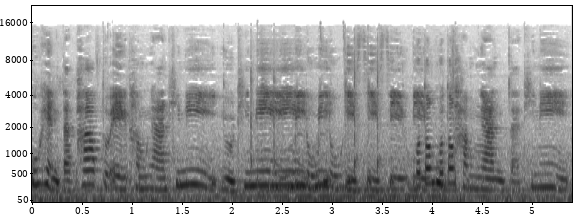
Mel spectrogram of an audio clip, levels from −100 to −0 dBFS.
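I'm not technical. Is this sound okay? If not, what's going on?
No. From about 2.26 to 4.24 seconds there's a doubled audio track: the speech is heard twice, with a second, equally loud copy about a fifth of a second behind. That's likely from the same sound being recorded again through a slower path, and it starts and stops abruptly.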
